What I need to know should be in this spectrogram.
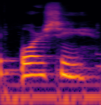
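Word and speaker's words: Porsche: इसे हम Reno pronounce करेंगे, ना कि रेनॉल्ट प्रोनाउंस करेंगे। ठीक है, हमारी अगली गाड़ी ब्रांड है ये, और इसे हम कहेंगे पोर्शे। पोर्शे, ये गाड़ी अक्सर बहुत लोगों को पसंद आती है गाइज, तो इसे हम पोर्शे नहीं कहेंगे, इसे हम पोर्शे कहेंगे, पोर्शे।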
